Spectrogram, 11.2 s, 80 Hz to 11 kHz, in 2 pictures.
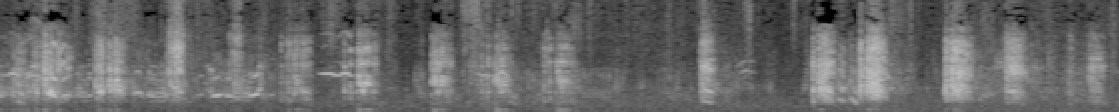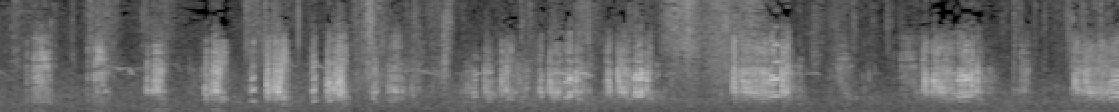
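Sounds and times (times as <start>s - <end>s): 
rockhopper penguin parents and chicks calling in the Falklands: 0.0s - 11.1s.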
